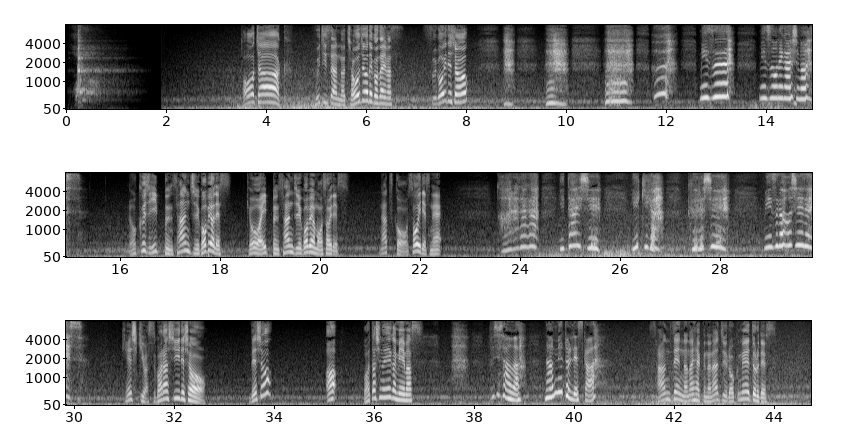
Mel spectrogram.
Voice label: dialog; JapanesePod101; Beginner Season 1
